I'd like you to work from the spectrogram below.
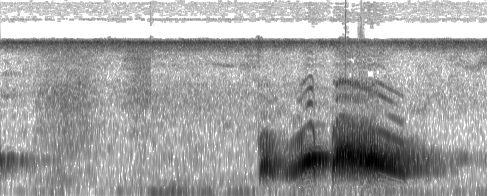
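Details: Spotted dove call meant to draw replies from other doves: faint low murmuring first, then a single loud phrase of a short coo followed by a long, slurred, descending coo.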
